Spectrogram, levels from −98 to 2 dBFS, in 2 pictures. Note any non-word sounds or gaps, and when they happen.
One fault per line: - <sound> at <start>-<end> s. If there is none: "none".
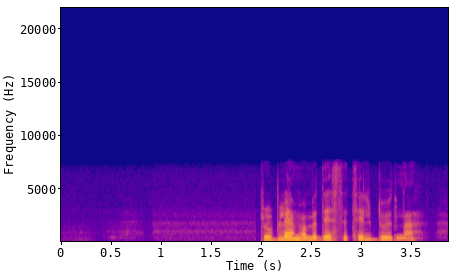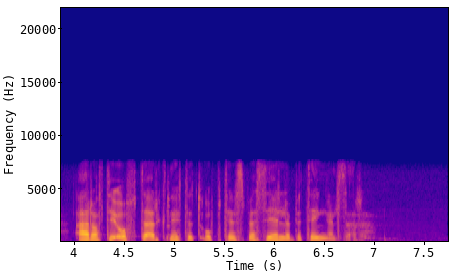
none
